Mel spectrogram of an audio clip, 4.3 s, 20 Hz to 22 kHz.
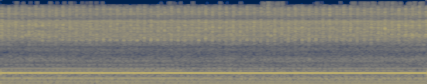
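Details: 1948 Farmall C tractor, former parade tractor, on a dyno, being warmed up again: steady loud tone with fast uneven ticking chuff; owner says cracked exhaust manifold, previously JB-welded.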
